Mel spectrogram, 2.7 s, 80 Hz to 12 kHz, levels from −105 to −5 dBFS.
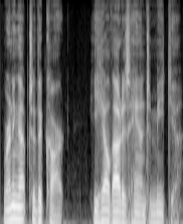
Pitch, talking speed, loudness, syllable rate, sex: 100 Hz, 260 wpm, -19 LUFS, 6.1 syllables/s, male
